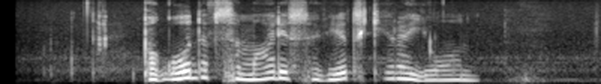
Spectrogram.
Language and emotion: Russian, neutral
